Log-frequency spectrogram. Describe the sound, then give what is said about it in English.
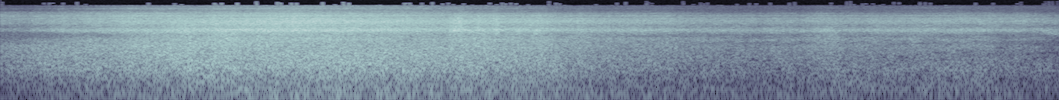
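Waves roll and break steadily on a black sand beach in Iceland at dawn, a broad continuous surf roar that swells loudest early on, then settles, with some wind rushing across the microphone. “Dawn at Black Sand Beach in Iceland.”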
